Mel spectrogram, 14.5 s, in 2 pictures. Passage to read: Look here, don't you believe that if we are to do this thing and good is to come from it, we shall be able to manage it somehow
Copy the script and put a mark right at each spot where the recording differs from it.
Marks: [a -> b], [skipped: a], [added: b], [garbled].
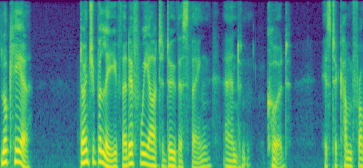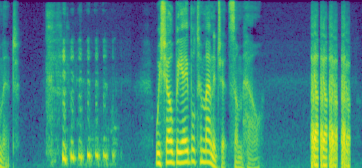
Look here, don't you believe that if we are to do this thing and [good -> could] is to come from it, we shall be able to manage it somehow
